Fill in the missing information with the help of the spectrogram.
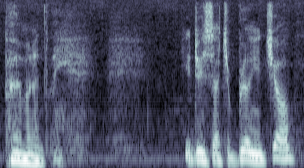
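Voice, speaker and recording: An actor playing a weary restaurant boss in an audio drama, sardonic, self-deprecating and hesitant. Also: male voice, mid-range voice, sing-song, moderate pace, slight background noise. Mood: forced cheer.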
